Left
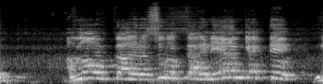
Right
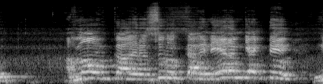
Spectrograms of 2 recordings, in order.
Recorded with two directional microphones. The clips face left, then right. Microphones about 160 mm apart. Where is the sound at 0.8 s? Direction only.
60° right (ahead or behind).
